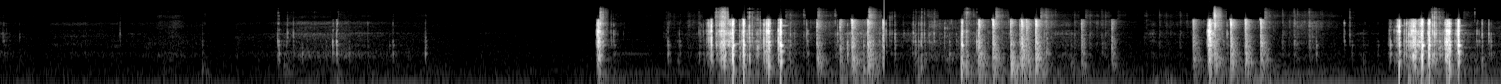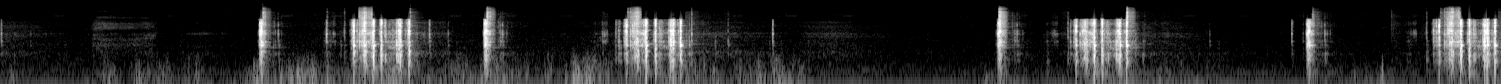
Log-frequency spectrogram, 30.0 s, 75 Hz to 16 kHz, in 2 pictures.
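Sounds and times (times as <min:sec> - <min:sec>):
airsoft guns firing bursts: 0:07.1 - 0:11.2, 0:11.9 - 0:13.1.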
